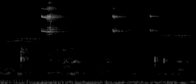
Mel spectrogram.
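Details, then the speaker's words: Returned fan motor tested on the bench: quiet hum with faint, irregular high chirps, a few each second, as the rotor turns; worn, cut bush squeaking, the common fault in these motors failing within a month. "देखा आपने इसका Bush कटा हुआ है। सब में वही दिक्कत है।"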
